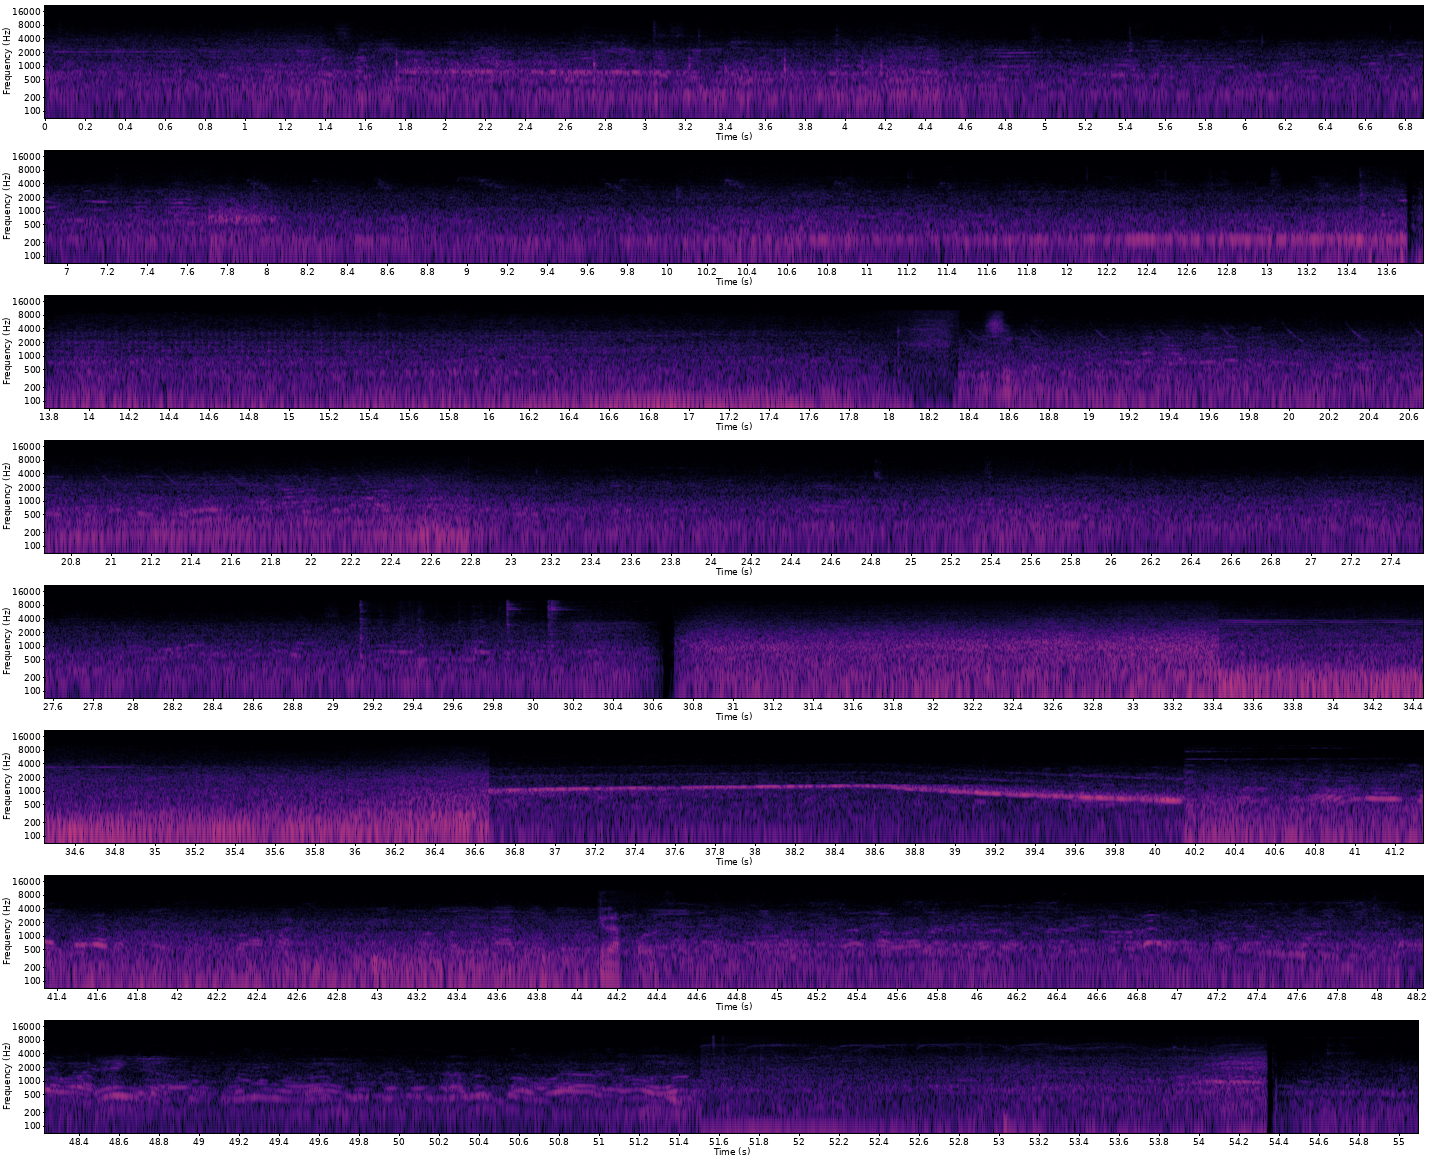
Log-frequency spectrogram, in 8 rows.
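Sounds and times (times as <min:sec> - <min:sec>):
low rumble of vehicle traffic: 0:00.0 - 0:55.0
emergency vehicle siren: 0:36.5 - 0:41.7.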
